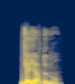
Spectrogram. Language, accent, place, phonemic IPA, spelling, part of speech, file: French, France, Lyon, /ɡa.jaʁ.də.mɑ̃/, gaillardement, adverb, LL-Q150 (fra)-gaillardement.wav
- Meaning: in a lively; sprightly way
